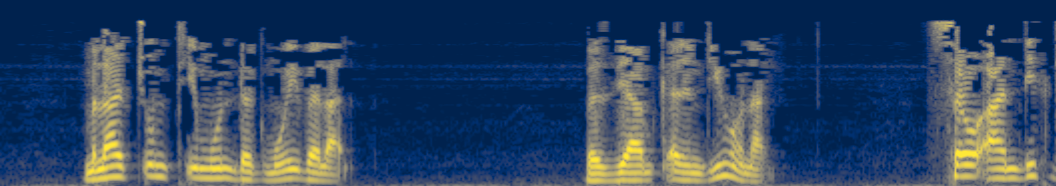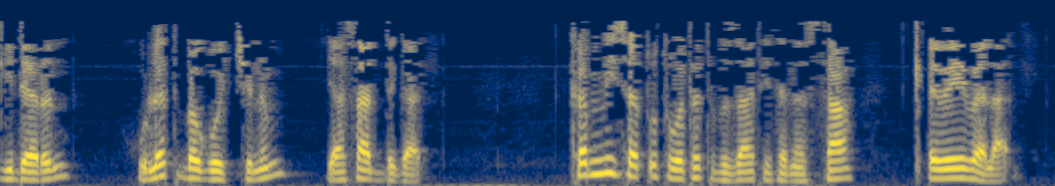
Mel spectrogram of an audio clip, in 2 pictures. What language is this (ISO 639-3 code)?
amh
